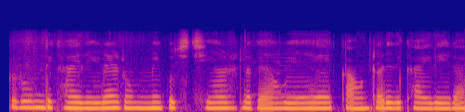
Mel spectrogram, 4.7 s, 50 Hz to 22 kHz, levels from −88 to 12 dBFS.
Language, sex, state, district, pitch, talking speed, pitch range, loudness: Hindi, female, Punjab, Pathankot, 200 Hz, 205 wpm, 195-205 Hz, -13 LUFS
